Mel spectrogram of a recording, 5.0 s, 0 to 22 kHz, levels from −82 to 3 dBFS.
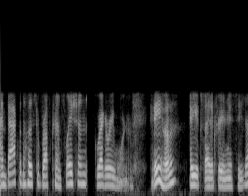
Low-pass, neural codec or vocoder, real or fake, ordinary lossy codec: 3.6 kHz; codec, 16 kHz, 8 kbps, FreqCodec, smaller model; fake; Opus, 32 kbps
